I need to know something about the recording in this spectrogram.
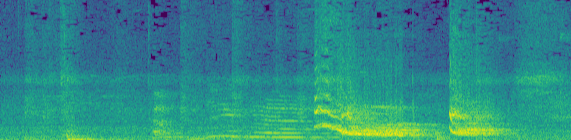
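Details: Little Labrador puppy Simba, hunting around for food, makes a rising and falling nasal whine, then two sharp barks about a second apart over a quiet room background.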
